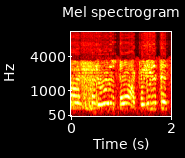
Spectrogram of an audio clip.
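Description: Police radio transmission: a voice calling for help over a two-way radio, thin and narrow-sounding, speaking without a break.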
